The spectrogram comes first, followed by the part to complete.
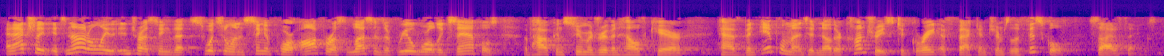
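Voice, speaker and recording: In a briefing room, a policy speaker on a panel presents a proposal, explaining it step by step and posing questions he then answers himself, with occasional restarts and filler pauses. His voice is on the high side and sing-song, and the sound is lo-fi.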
